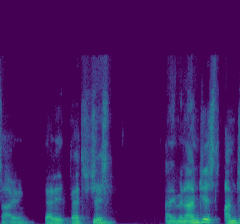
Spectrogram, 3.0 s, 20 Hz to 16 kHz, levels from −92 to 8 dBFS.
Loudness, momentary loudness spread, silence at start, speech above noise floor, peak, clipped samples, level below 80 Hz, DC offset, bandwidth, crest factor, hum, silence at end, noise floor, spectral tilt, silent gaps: -27 LUFS; 16 LU; 0.05 s; 53 dB; -10 dBFS; under 0.1%; -56 dBFS; under 0.1%; 12.5 kHz; 18 dB; none; 0 s; -80 dBFS; -6.5 dB/octave; none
